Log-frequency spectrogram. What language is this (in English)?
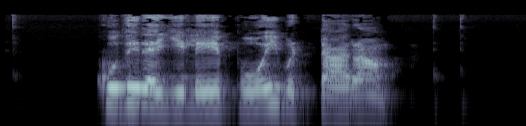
Tamil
